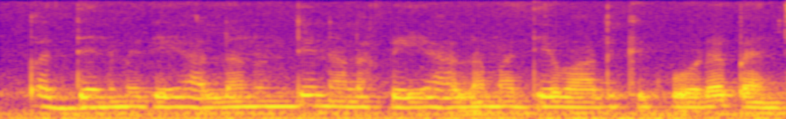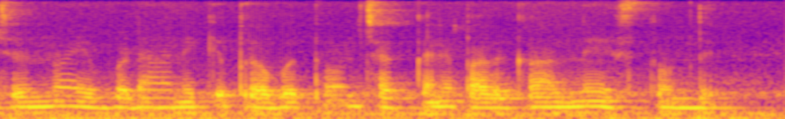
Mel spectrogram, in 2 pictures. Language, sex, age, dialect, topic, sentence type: Telugu, male, 25-30, Utterandhra, banking, statement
